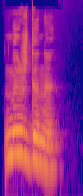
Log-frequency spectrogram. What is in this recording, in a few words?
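"ныждыны", Komi, female; kpv; audio dict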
